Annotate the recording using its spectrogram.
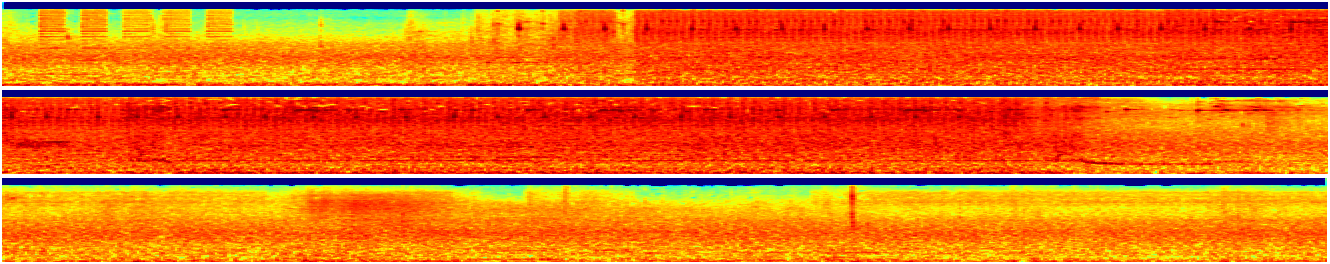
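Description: Heavy metal footsteps thud steadily.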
